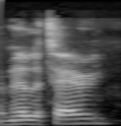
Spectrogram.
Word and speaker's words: militar: Okay, military. No. Militar. Oh, okay, militar. Stop it. Don't add the tar.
